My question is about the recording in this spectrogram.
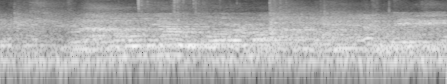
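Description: Indistinct talking voices that no words can be picked out from.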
